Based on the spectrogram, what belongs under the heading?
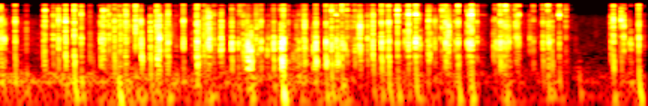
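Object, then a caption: Smartphone in clear plastic case. Long acrylic nails rapidly tap and scratch the back of a handheld iPhone in a clear plastic gummy bear case, near the camera lenses, while it is held up to a mirror. The result is a quiet, dense stream of bright, crisp plastic clicks and scrapes with almost no low end, pausing briefly just before the end.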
